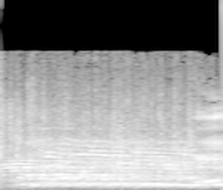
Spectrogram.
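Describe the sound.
A live audience bursts into loud, sustained cheering and applause, a dense wall of voices and whoops filling the space for a couple of seconds, applauding to vote on which side made the better case.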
